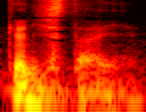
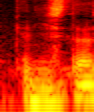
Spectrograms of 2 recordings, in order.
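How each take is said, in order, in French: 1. Le mot se termine par un son 'i' ajouté. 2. Le mot se termine sans son 'i' ajouté.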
